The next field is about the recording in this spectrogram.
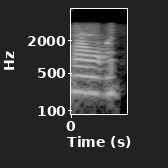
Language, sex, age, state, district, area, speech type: Telugu, female, 30-45, Telangana, Komaram Bheem, urban, conversation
